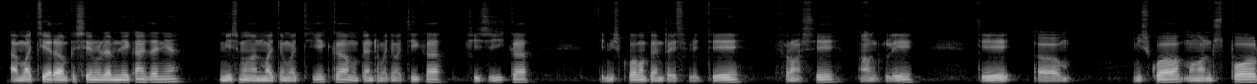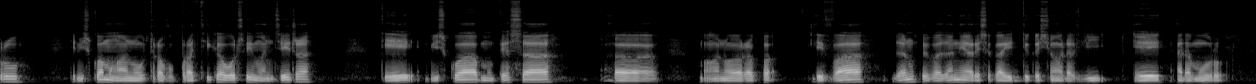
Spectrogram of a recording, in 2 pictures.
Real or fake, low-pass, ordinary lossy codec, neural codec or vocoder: fake; none; none; vocoder, 44.1 kHz, 128 mel bands every 256 samples, BigVGAN v2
